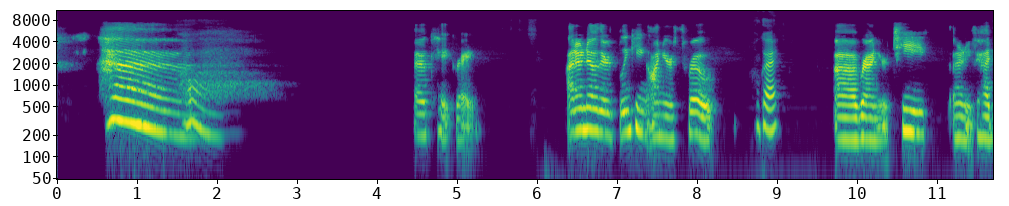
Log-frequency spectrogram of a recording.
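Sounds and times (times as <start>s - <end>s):
speech: 0.6s - 1.6s, 4.5s - 9.1s, 9.7s - 11.6s
person's deep breath out as a long voiced sigh: 1.5s - 2.7s
brief soft sound: 8.8s - 9.0s.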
